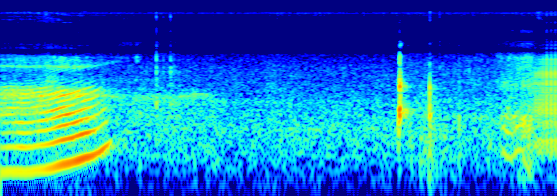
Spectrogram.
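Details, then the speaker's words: Young daughter with hiccups; a brief voiced sound, then quiet with two sharp short hiccup clicks near three seconds, while mother talks about the hiccups. "oh so got him you still got the hiccups oh oh my gosh hi hiccup oh do they go away did they go away do still have them"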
